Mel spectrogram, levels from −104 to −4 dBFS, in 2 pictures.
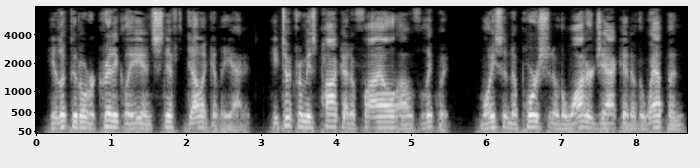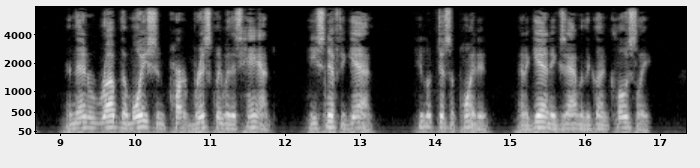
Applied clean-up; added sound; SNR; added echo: none; none; none; none.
